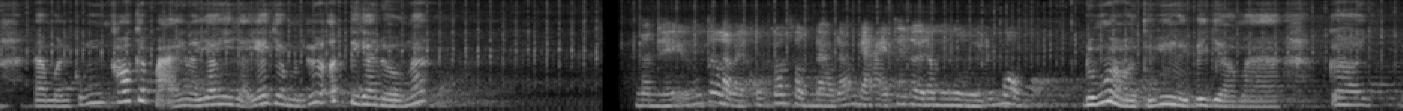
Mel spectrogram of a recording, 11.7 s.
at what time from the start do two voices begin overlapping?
none

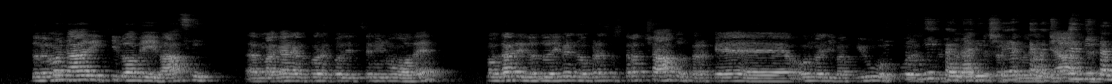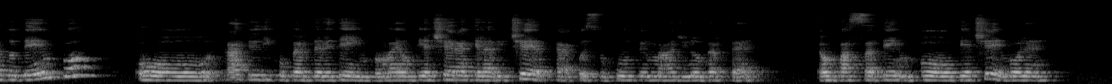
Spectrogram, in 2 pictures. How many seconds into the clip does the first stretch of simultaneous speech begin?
9.0 s

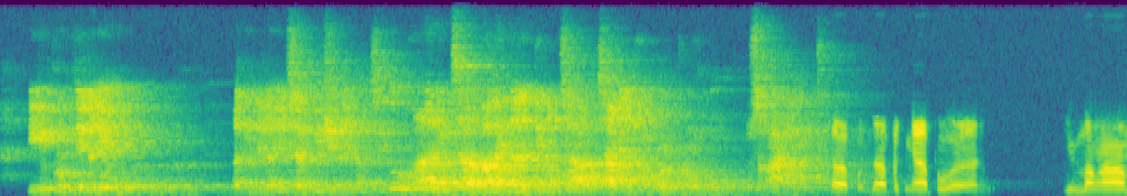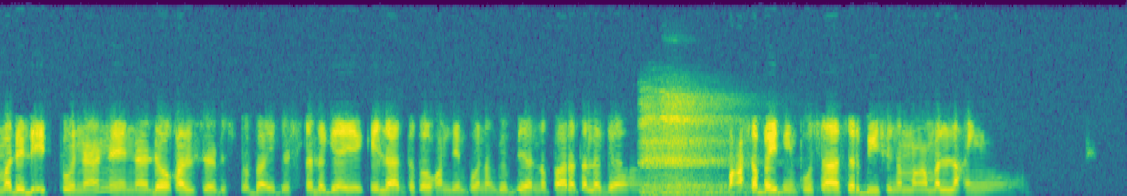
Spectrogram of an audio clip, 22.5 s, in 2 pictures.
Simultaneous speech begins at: none

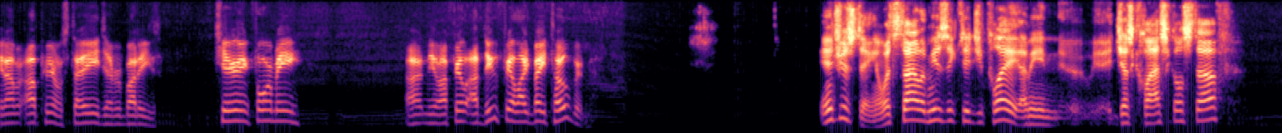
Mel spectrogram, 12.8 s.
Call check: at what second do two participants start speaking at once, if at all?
none

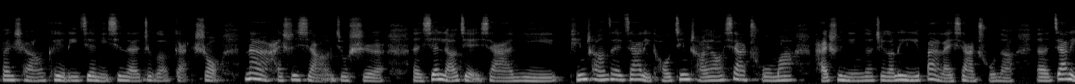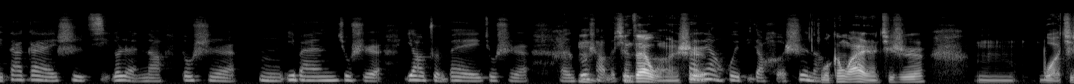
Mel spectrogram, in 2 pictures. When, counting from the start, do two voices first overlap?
16.3 s

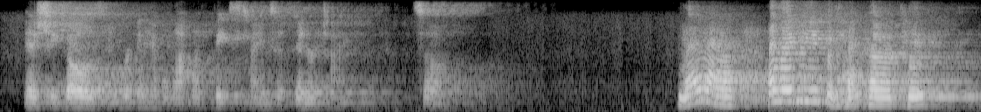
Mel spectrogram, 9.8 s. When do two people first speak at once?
none

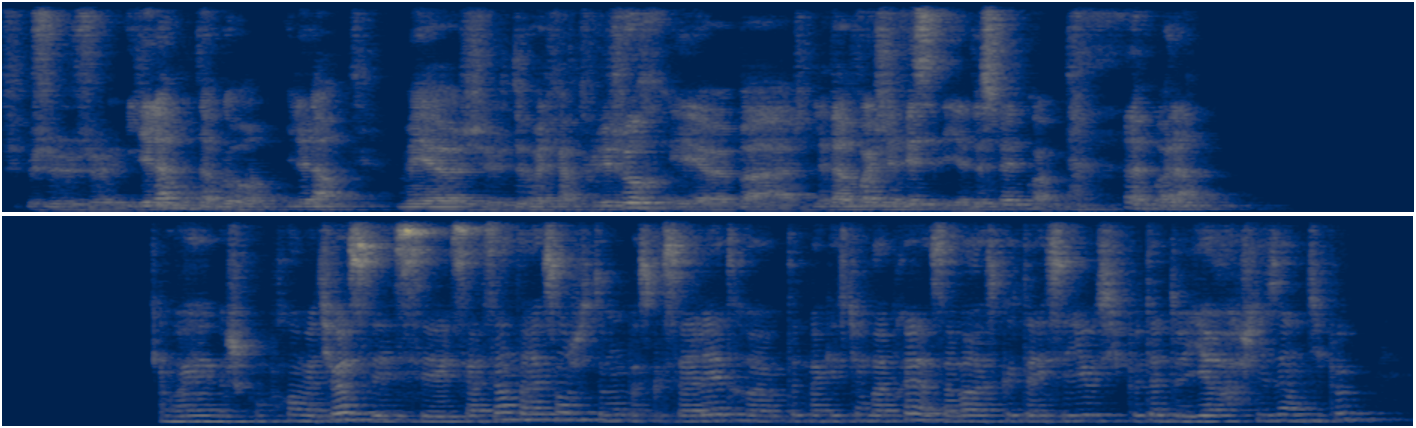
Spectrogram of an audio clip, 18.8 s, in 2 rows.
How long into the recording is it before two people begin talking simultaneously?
none

